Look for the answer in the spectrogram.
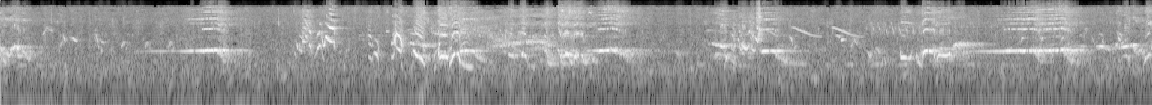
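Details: Black-naped oriole, known locally as kepodang emas, calling actively in a natural-sounding setting, recorded for use as a lure for other orioles: repeated bursts of harsh nasal squawks mixed with slurred whistled notes and short sharp high clicks.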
